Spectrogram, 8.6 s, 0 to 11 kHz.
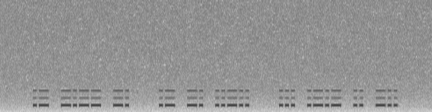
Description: Morse code (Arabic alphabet), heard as a keyed tone, machine-sent, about 20 wpm, spaced as for 17 wpm, 720 Hz. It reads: اظن انه سعيد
